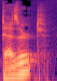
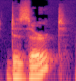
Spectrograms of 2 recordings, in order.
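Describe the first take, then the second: First: Desert as a noun, DEZ-ert; stress on first syllable. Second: Desert as a verb, de-ZERT; stress on second syllable. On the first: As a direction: hit "des" in desert. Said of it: "emphasizing the first syllable". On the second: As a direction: hit "sert" in desert. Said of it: "emphasizing the second syllable". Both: Shown as a demonstration.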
